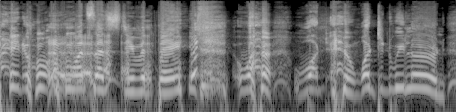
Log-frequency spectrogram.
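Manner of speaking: high, laughing disbelief. Real, not acted. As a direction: laugh through the question.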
